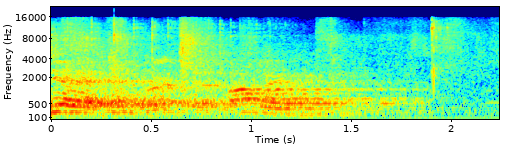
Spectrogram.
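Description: Men's voices calling out and talking without clear words, loudest at the start and trailing off toward the end.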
